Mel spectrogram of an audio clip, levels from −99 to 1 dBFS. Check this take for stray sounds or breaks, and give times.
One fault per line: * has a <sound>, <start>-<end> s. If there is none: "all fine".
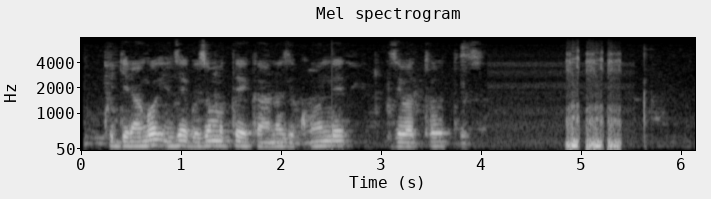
* has a laugh, 4.8-5.4 s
